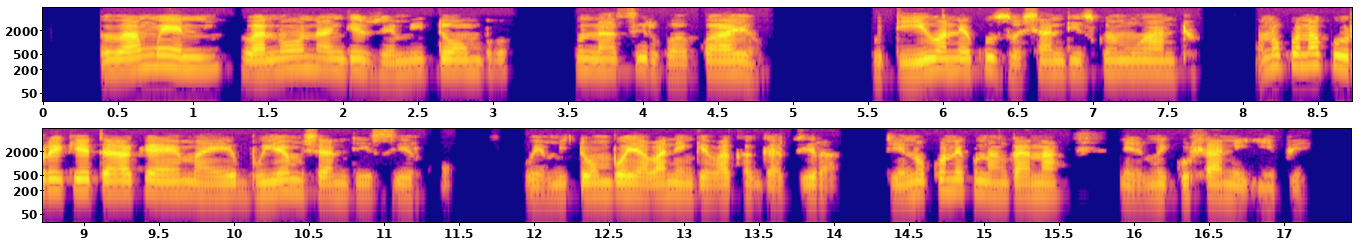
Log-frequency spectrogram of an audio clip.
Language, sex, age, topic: Ndau, female, 18-24, health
